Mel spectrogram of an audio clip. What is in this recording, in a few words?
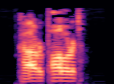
"carport", English; nouns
